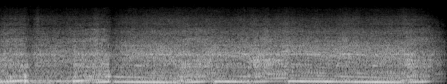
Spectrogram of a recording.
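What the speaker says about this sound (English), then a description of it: "So how does this car sound?" A Mercedes W205 C300 engine revs loudly and close by, climbing in repeated surges with brief drops between them as the gears change, with no talking over it.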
